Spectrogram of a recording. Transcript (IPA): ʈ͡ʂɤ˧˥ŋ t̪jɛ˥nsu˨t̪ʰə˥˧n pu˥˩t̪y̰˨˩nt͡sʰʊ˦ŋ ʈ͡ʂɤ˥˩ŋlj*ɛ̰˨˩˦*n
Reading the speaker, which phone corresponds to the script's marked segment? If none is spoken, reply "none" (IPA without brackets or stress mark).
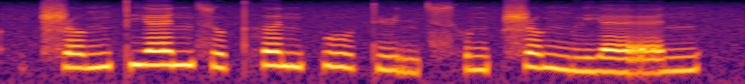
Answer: ɛ̰˨˩˦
